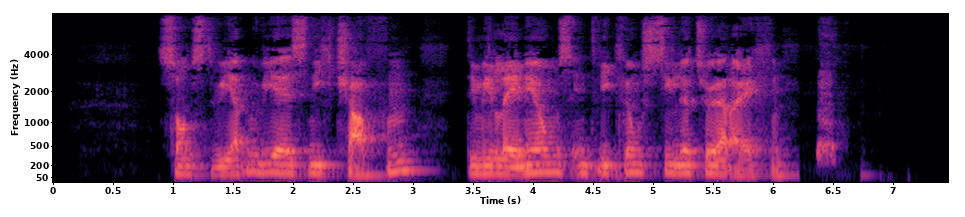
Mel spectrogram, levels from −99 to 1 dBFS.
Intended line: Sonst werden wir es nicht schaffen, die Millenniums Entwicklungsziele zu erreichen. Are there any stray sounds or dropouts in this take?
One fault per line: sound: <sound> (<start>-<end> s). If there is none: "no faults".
sound: bark (6.4-6.7 s)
